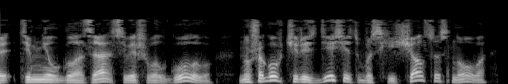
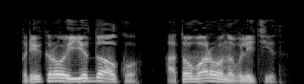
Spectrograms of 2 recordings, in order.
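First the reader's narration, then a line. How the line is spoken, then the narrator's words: Stern. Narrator (Russian): Генька говорил ему строго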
